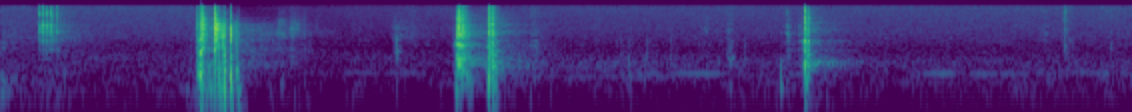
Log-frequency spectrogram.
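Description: Sharp clicks and knocks of hard plastic parts of a snap-fit model airliner as a horizontal stabilizer is worked into the tail: a loud knock about a second in, then several lighter clicks, with a final one about four seconds in.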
